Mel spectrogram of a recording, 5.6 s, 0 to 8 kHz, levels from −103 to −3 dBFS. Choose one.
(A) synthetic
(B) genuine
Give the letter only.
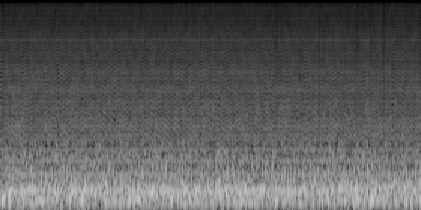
A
